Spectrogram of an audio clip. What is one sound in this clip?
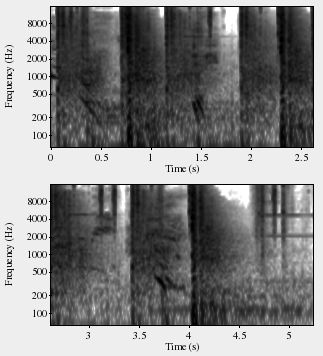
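Gunshots crack in quick succession and echo.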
